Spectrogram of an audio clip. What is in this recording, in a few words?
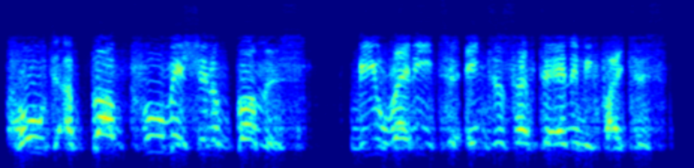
midway dialog, dialogs serbian; War Thunder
